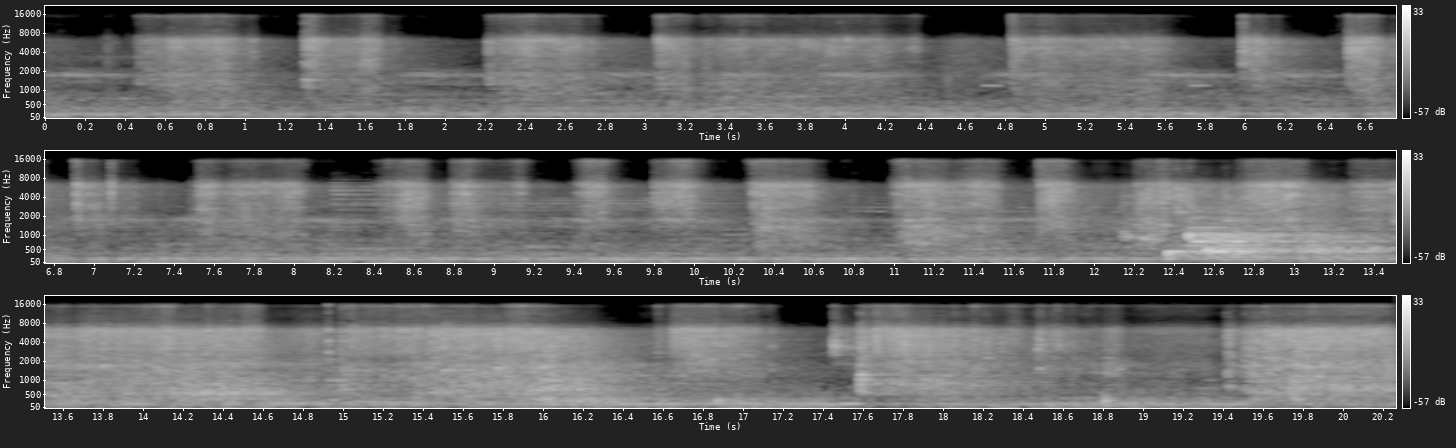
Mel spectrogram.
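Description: Wet cement plaster being rubbed and scraped onto the brick walls of a small sewer pit by hand, in short, irregular strokes.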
